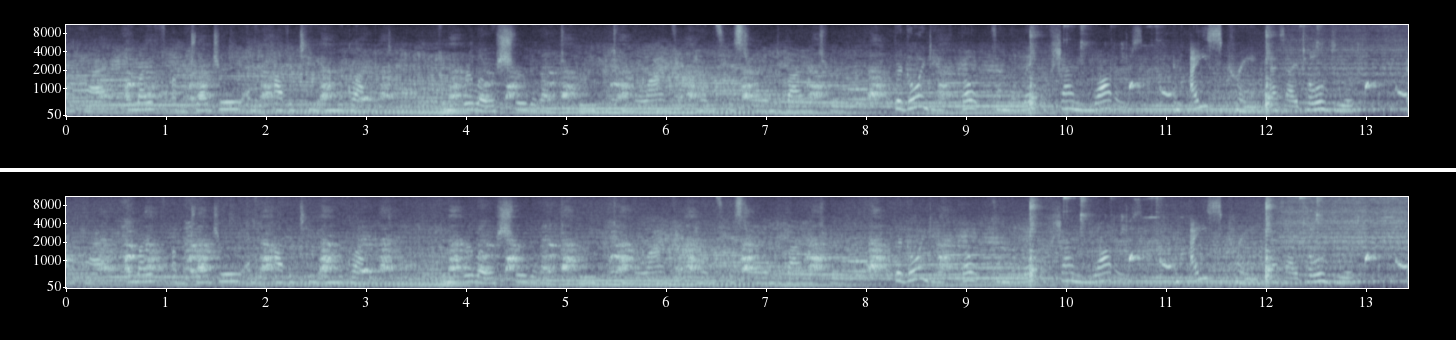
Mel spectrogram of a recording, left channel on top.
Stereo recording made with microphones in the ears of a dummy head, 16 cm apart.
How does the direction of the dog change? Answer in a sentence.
You can hear the dog stay put.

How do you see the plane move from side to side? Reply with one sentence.
You can hear the plane go from the left side to the right.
